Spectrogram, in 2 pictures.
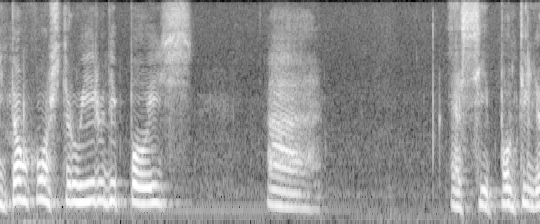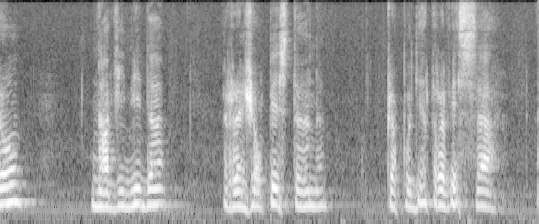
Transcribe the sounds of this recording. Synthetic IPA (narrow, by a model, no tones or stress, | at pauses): ẽnt̪ɐ̃w̃kõst̪ɾuiɾʊd̪ɪpojs | a | esɪpõnt̪iʎõ | nɐvinid̪ɐ | rɐ̃ʒawpest̪ɐ̃nɐ | pɾɐpod̪eɾat̪ɾavesaɾ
